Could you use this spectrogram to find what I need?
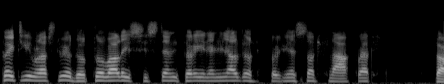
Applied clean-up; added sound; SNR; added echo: neural diffusion model UNIVERSE++.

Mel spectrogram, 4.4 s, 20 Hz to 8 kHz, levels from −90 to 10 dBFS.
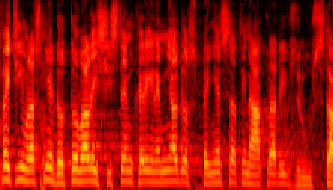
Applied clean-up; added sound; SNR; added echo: none; none; none; none.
